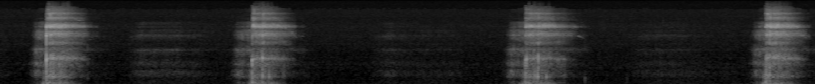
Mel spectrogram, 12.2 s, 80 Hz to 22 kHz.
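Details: Four rough, rattling inspiratory snores each followed by a soft sighing out-breath, steady at about 16 breaths a minute; gentle regular snoring.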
